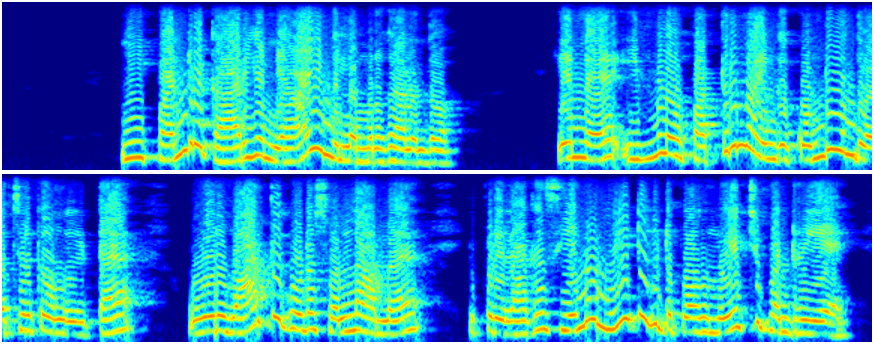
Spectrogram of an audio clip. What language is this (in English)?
Tamil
